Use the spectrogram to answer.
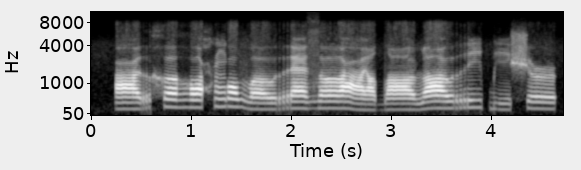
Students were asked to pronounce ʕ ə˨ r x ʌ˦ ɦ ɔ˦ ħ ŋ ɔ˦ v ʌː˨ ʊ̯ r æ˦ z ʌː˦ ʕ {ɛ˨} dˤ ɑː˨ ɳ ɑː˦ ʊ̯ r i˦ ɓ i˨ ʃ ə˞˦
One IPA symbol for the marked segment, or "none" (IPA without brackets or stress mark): ɛ˨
